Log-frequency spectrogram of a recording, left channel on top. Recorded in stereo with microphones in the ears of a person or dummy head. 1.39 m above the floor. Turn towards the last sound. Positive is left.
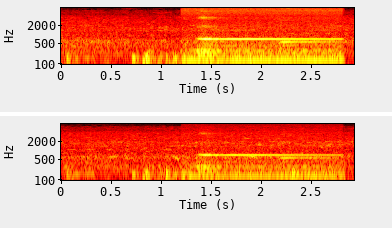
turn(degrees=70)  # may be behind; listen again after turning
